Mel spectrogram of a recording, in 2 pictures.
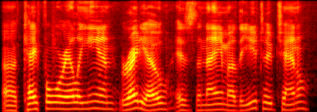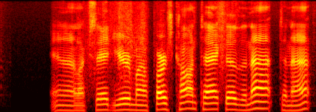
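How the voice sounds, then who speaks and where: A man's voice: a little high, steady tone, a little slow, smooth. A man, chatting casually as a ham radio operator on a live stream in a folksy, easygoing way with call-sign phrasing. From United States, Tennessee.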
